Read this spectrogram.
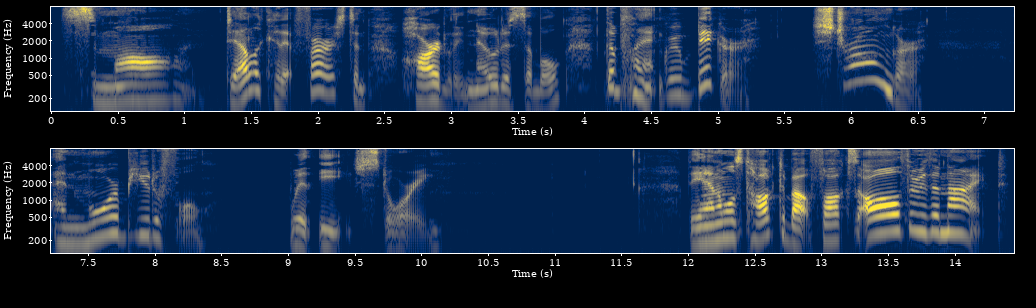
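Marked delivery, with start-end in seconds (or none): none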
